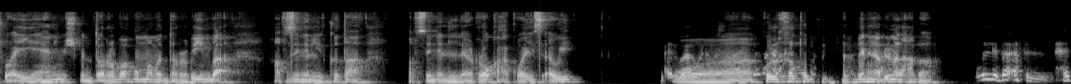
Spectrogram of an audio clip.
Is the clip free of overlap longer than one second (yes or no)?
no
